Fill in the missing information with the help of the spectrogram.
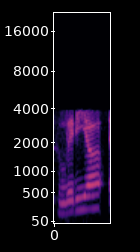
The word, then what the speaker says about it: Lydia: First name is Lydia, L-Y-D-I-A.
